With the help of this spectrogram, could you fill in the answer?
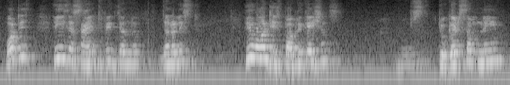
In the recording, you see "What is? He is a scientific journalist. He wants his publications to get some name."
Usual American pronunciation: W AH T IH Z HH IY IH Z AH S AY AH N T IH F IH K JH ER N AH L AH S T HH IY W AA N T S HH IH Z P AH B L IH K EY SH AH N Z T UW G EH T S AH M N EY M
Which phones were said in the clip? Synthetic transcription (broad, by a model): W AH T IH Z HH IY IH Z AH S AY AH N T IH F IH K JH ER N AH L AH S T HH IY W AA N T HH IH Z P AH B L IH K EY SH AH N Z T UW G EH T S AH M N EY M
